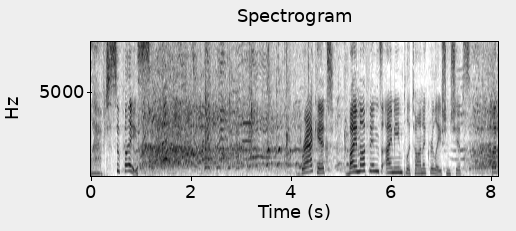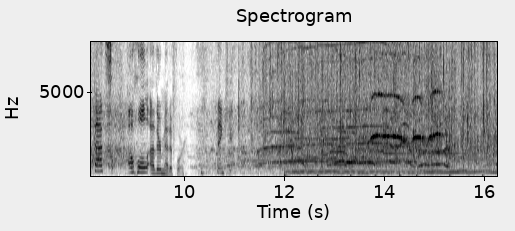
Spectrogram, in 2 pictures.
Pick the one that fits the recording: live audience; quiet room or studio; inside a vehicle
live audience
